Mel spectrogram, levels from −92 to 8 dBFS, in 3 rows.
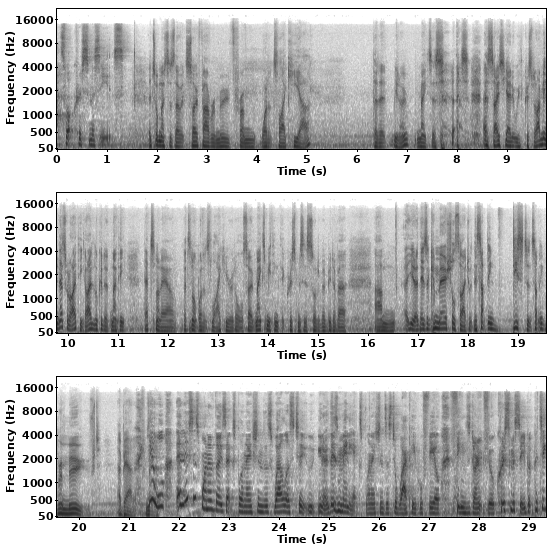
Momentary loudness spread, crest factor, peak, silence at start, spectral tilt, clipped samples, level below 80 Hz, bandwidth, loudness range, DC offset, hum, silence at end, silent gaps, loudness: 8 LU; 10 dB; -4 dBFS; 0 s; -5 dB/octave; under 0.1%; -38 dBFS; 15.5 kHz; 4 LU; under 0.1%; none; 0 s; none; -16 LUFS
